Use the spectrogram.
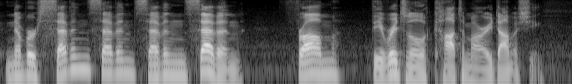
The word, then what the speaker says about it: Katamari Damacy: 7777 from the original katamari damashi i'm saying she because that's how they say it in the game it's the song that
